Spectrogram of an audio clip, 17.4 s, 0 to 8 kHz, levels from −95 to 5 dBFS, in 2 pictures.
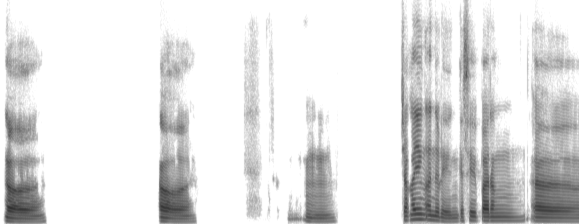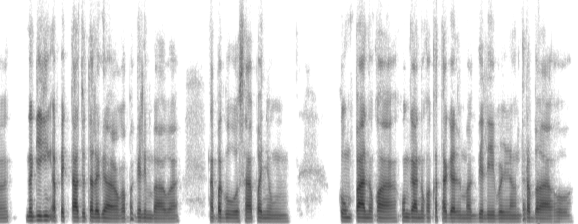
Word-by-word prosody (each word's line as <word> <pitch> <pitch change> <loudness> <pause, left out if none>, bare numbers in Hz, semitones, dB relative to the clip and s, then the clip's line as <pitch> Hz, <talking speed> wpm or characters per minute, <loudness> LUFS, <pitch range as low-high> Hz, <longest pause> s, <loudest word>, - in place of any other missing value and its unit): Oo. 105 -2 +5 1.7
Oo. 105 -4 +4 1.6
Mhm. 110 -2 -7 1.0
'Tsaka 175 +4 +3
yung 185 -1 +2
ano 160 -2 +2
rin 115 -3 -4
kasi 135 +4 -2
parang, 135 -1 +1 0.2
ah, 120 -2 +2 0.3
nagiging 150 +1 0
apektado 125 +1 +1
talaga 120 -3 +2
ako 110 +2 -2
kapag - - -10
halimbawa 110 -3 -3 0.6
napaag-uusapan 115 -1 -1
yung, 110 0 -8 0.9
kung 125 -1 -3
paano 120 0 +6
ka 115 -1 0
kung 130 - -2
gaano 120 -1 +2
ka 120 - -3
katagal 115 -1 -1
mag-deliver 110 0 -4
ng 110 0 -6
trabaho. 105 -1 -2
115 Hz, 95 wpm, -24 LUFS, 110-125 Hz, 1.7 s, paano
